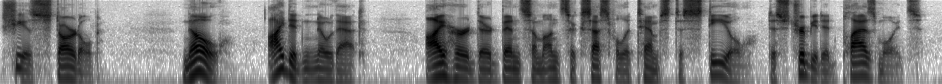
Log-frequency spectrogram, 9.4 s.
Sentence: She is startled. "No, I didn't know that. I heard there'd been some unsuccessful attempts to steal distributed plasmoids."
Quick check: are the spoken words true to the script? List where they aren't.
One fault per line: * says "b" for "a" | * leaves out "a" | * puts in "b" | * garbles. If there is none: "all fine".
all fine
